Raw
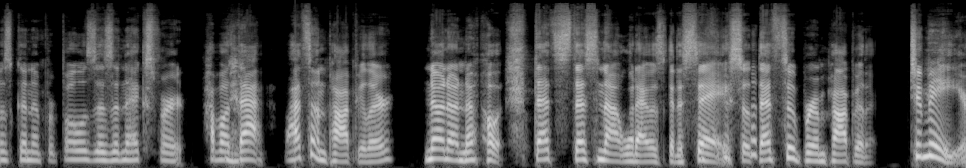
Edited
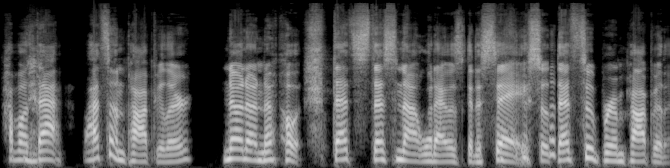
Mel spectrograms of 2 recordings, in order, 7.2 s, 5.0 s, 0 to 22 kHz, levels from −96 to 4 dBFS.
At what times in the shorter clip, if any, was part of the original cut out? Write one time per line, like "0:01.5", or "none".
none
